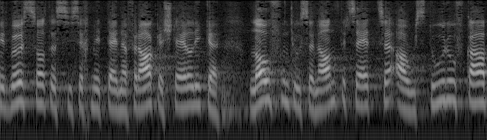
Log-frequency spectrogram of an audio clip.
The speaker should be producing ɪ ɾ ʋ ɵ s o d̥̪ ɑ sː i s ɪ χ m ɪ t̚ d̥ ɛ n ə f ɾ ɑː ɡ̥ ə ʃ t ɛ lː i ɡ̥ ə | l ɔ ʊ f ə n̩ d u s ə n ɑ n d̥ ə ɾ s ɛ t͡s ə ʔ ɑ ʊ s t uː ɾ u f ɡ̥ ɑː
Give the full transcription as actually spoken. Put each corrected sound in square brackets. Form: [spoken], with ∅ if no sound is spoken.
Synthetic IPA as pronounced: ɪ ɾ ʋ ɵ s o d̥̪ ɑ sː i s ɪ χ m ɪ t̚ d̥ ɛ n ə f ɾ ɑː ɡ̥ ə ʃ t ɛ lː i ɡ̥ ə | l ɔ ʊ f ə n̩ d u s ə n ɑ n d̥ ə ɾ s ɛ t͡s ə ʔ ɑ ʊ s t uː ɾ u f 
